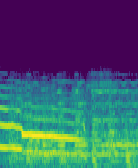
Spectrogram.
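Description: A cartoon dog's howl: one long note that slides downward and ends a little past a second in, over orchestral background music.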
